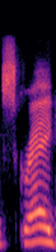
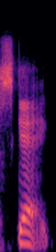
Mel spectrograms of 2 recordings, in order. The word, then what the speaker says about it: skag: also before you left i was accidentally searching skreg instead of skag oh i might have said it wrong too yeah i think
